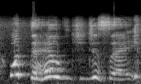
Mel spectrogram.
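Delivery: high, laugh-filled imitated shock; laughing mock disbelief. Host imagines the man's reaction, laughing. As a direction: voice his shock through your laughter.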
